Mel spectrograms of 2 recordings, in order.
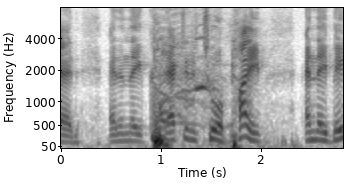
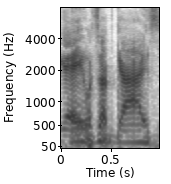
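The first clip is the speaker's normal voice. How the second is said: hoarse, raspy voice, pitched low; 5 semitones lower than usual. Imitating a guy seen leaving the Nutty Irishman at midnight, raspy voice. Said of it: "He has like this raspy voice like".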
